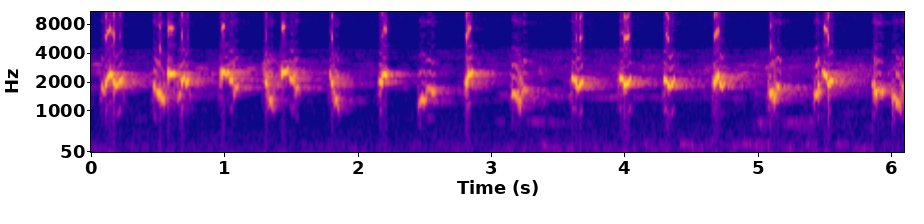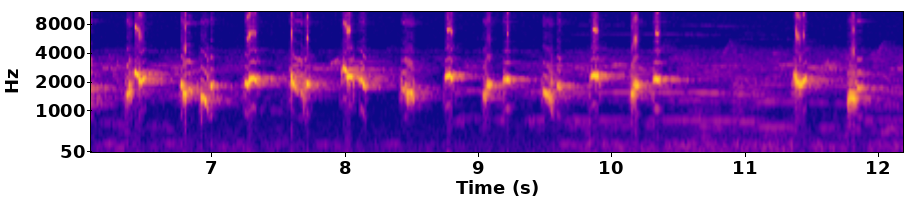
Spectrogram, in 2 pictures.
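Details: A long, energetic sooty-headed bulbul song: a continuous stream of bubbly, downslurred whistles delivered several per second for about ten seconds, ending with a brief pause and two final notes.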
